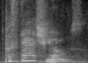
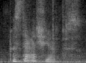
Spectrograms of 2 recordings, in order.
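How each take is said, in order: First: Slow recall. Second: Pistachios whispered without voice, to herself. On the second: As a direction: breathe Pistachios out as a private realization. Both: Real, not acted. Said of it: "trying to think of what kind it was".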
